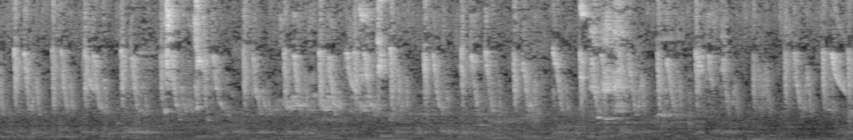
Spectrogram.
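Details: Newly weaned, hand-fed young bar-winged prinia finding its voice: a steady, fast run of bright, high chirps, repeated evenly without a break throughout.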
